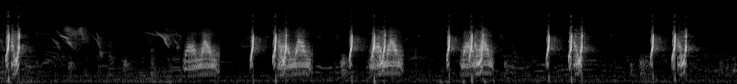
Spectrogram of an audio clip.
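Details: Quail calls used for hunting, from a Mianwali cassette: alternating buzzy, rasping bursts and sharp, high, whip-like notes in an irregular run of about one per second.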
